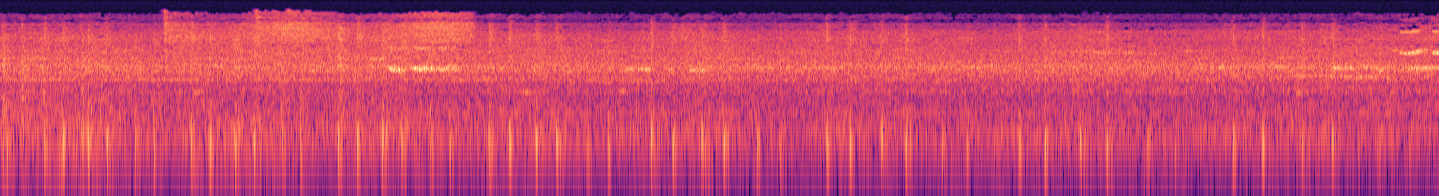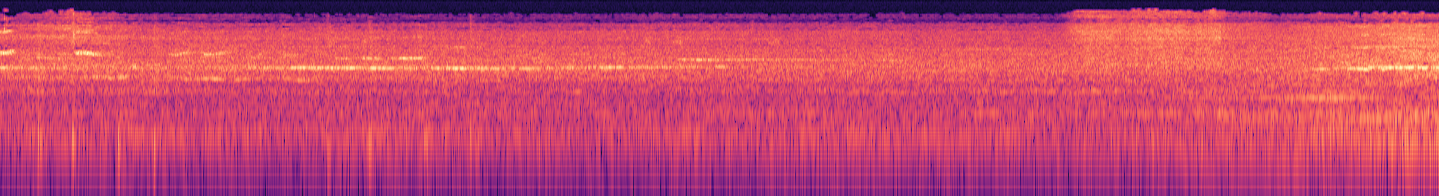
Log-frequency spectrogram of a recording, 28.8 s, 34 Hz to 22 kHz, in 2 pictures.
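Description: Tze-Chiang push-pull (E1000 series) express train pulling into the station: wheels clacking over rail joints, the clacks spacing out as it slows, with high wheel squeals in the second half.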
